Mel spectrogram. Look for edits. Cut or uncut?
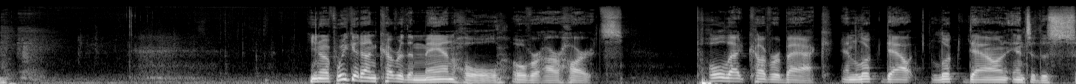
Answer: cut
